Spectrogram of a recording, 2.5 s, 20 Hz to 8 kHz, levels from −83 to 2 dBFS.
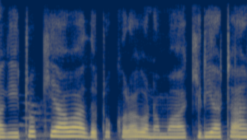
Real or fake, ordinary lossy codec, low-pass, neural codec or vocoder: real; none; none; none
